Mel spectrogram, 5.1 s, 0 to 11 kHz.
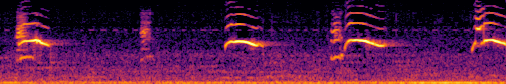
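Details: Four high-pitched kitten meows from Nina's litter of four, aged 17 days, repeat about once a second. Each is a short arched cry rising then dropping, rich in overtones, with a faint chirp between the first two.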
